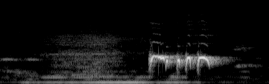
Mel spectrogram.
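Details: Zebra dove of local stock, a vocal decoy for attracting doves: after a second of low hum and murmur, a single fast rippling coo phrase with a sliding finish.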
